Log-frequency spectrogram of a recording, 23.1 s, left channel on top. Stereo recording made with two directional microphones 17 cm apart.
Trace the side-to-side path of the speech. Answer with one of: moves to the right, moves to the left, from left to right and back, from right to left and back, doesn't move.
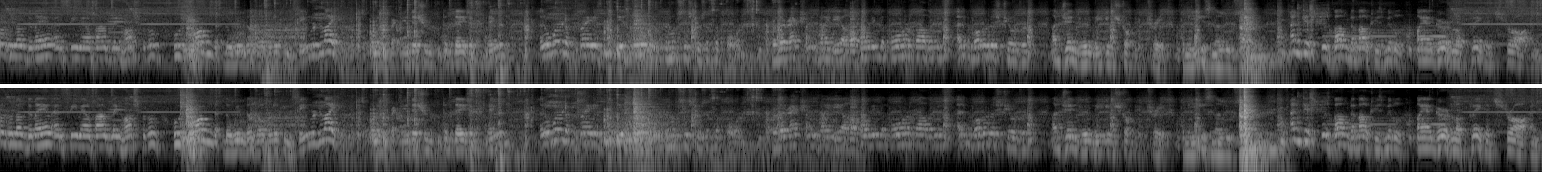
from right to left and back.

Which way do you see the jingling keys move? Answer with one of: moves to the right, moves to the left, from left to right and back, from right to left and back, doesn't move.
from left to right and back.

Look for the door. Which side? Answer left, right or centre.
right.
